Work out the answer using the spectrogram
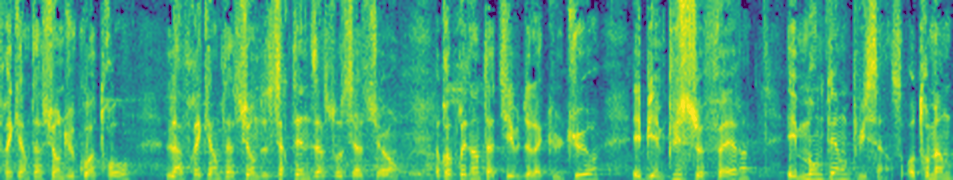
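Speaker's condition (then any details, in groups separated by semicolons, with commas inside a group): No condition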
